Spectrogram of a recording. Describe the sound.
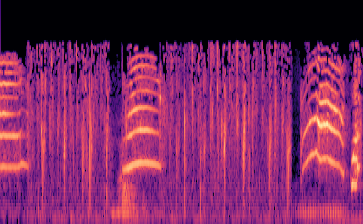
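A cat meowing, one about to be given milk: a few drawn-out, high, tonal meows separated by pauses filled with soft clicking and rustling, the later calls louder than the first.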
